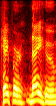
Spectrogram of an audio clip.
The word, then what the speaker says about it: Capernaum: nobleman whose son was sick at Capernaum Kirk caper nay whom as father Constantine would pronounce it when he heard that Jesus had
